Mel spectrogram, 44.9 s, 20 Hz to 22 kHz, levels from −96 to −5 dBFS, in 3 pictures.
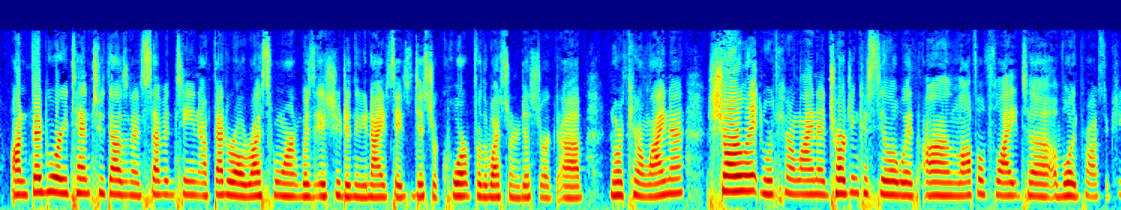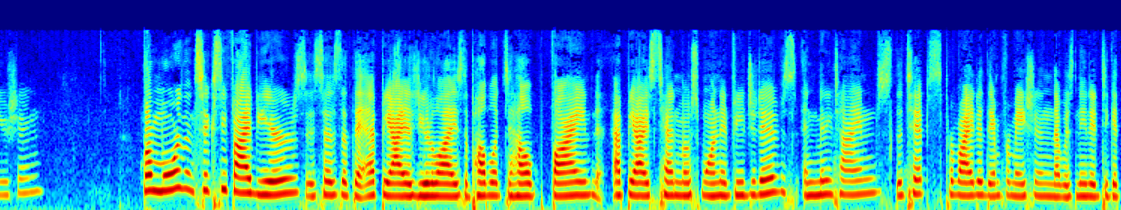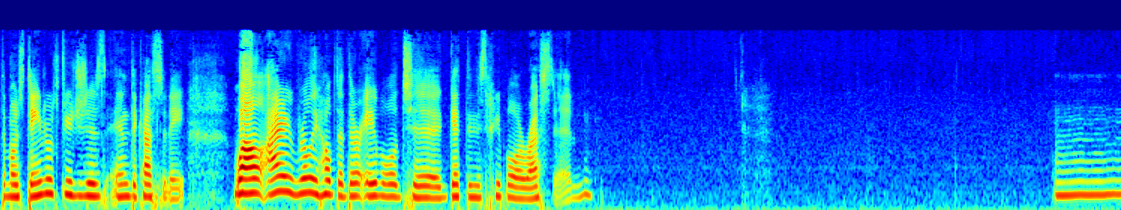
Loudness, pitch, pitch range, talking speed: -15 LUFS, 220 Hz, 205-240 Hz, 120 wpm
